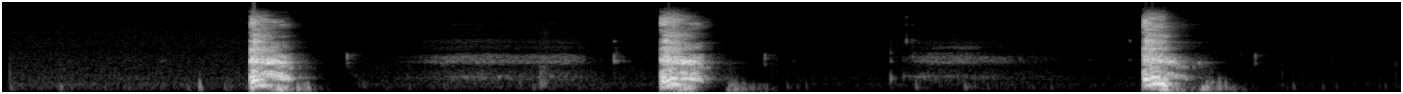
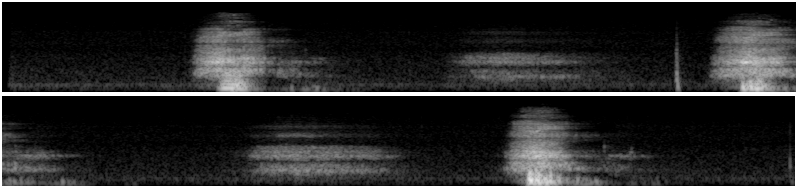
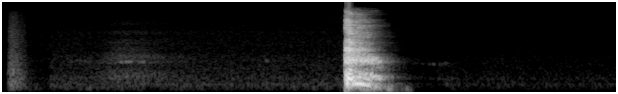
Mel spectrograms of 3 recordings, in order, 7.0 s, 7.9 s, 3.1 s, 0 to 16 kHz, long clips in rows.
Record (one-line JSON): {"three_cough_length": "7.0 s", "three_cough_amplitude": 32768, "three_cough_signal_mean_std_ratio": 0.23, "exhalation_length": "7.9 s", "exhalation_amplitude": 19697, "exhalation_signal_mean_std_ratio": 0.24, "cough_length": "3.1 s", "cough_amplitude": 32768, "cough_signal_mean_std_ratio": 0.17, "survey_phase": "beta (2021-08-13 to 2022-03-07)", "age": "18-44", "gender": "Male", "wearing_mask": "No", "symptom_none": true, "smoker_status": "Never smoked", "respiratory_condition_asthma": true, "respiratory_condition_other": false, "recruitment_source": "REACT", "submission_delay": "1 day", "covid_test_result": "Negative", "covid_test_method": "RT-qPCR", "influenza_a_test_result": "Negative", "influenza_b_test_result": "Negative"}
